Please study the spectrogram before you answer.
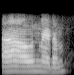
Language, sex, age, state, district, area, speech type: Telugu, female, 60+, Andhra Pradesh, East Godavari, rural, conversation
